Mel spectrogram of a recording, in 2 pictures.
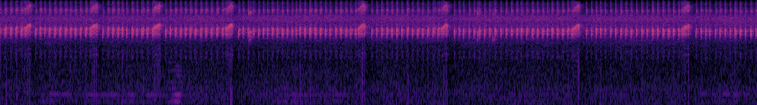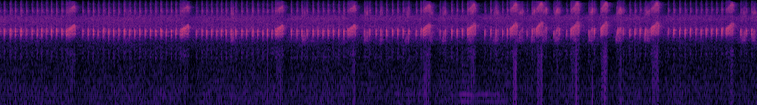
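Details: Two large brown cicadas in a dispute: a steady, dense, high sizzling drone with sharp clicking ticks spaced irregularly. The ticks come faster near the end, and a faint low hum breaks in now and then.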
